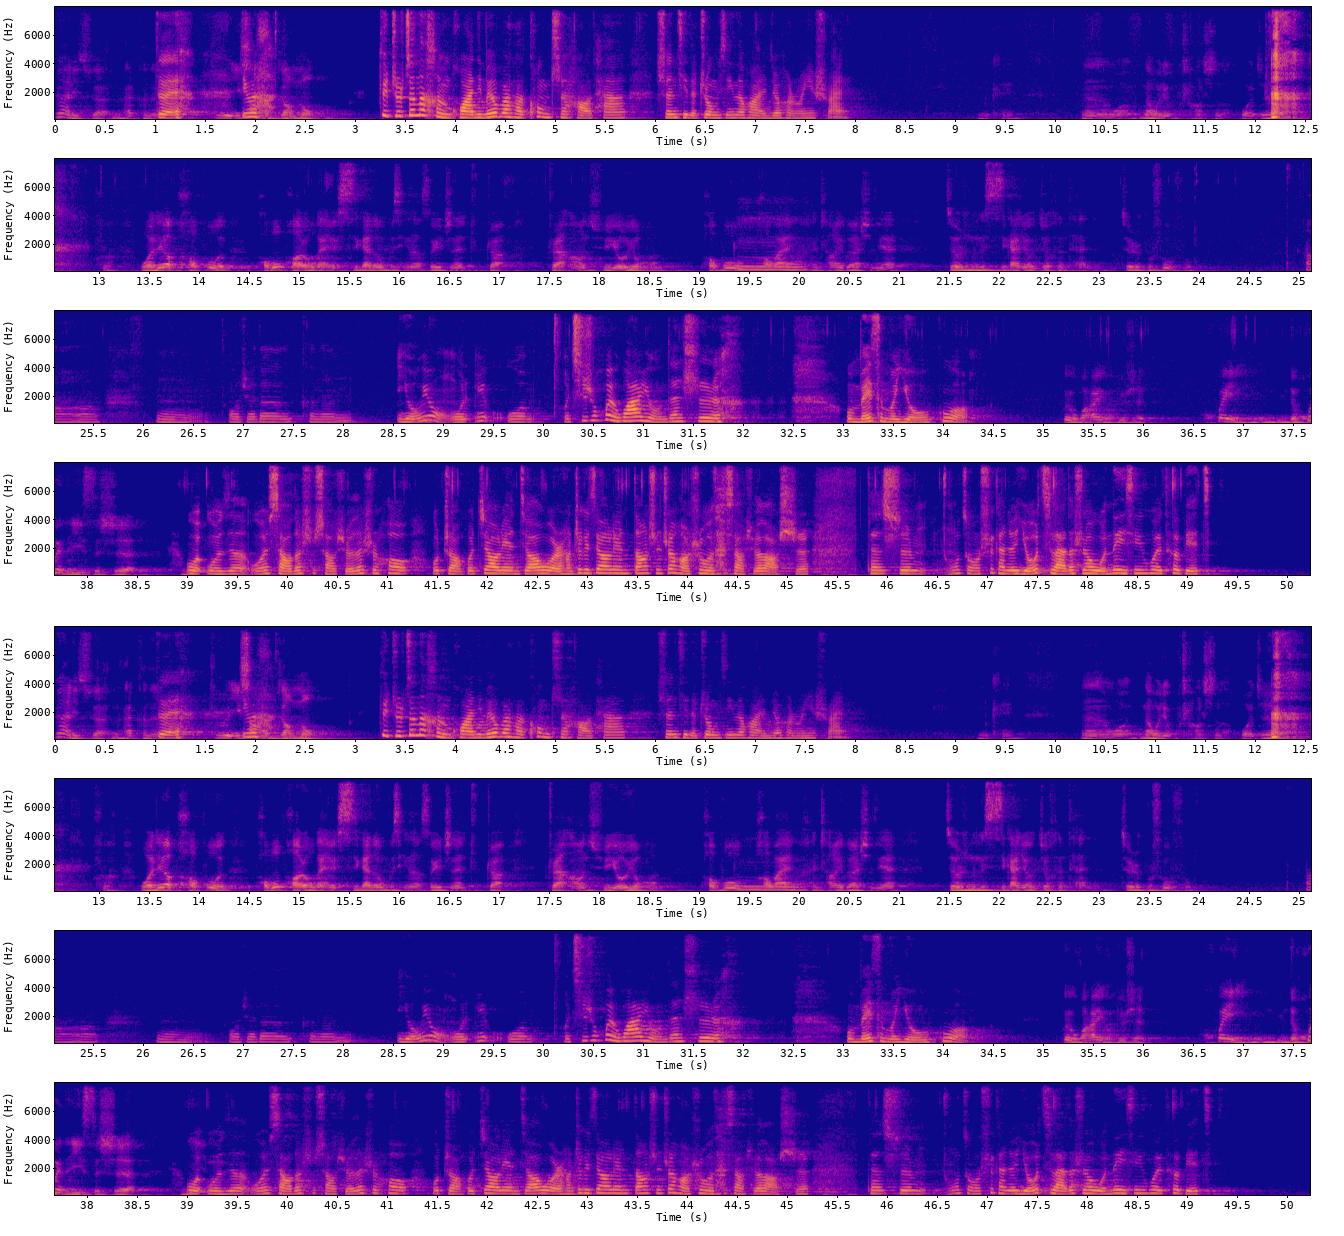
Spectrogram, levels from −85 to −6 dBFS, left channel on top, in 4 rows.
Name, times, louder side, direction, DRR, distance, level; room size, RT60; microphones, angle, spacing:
voice 1, 0.0-1.1 1.6-2.7 9.2-10.0 10.3-12.3 12.9-18.6 19.0-21.2 21.5-24.0 35.2-36.1 36.6-38.6 38.9-39.5 45.4-45.7, right 1 dB, 25° right, 1.5 m, -44 dB
voice 2, 1.0-2.2 3.2-8.0 12.2-12.8 19.4-20.1 25.1-25.8 26.1-26.6 26.9-28.1 28.5-29.9 30.2-32.0 32.5-34.3 39.0-49.2, left 4 dB, 75° left, 0.8 m, -34 dB
26.0 x 25.5 x 5.5 m
head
